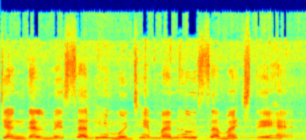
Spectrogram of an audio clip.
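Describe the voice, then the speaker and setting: A woman's voice: sits high, lively intonation, moderate pace, over music, voice pushed up. A woman voicing a meek, wronged female goat in a cartoon fable, plaintive and imploring. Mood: despairing.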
